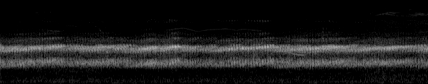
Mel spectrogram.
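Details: Dense frog chorus on Harstine Island, Washington, at night under the first full moon of the season, numbers building nightly; a continuous trilling wall of many overlapping callers in two steady bands, slight swells in loudness, no pauses.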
